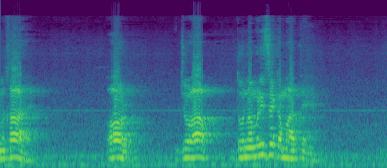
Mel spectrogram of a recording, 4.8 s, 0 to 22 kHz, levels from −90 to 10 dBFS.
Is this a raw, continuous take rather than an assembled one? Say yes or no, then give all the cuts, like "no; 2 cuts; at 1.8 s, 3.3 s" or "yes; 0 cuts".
yes; 0 cuts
